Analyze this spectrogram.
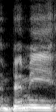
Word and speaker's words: BIMI: in their business sure well bimmy is uh sounds just like it it's spelled just like a sounds b-i-m-i it's called brand indicators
